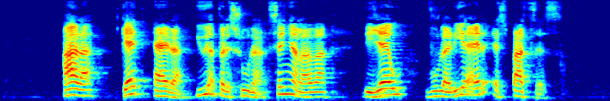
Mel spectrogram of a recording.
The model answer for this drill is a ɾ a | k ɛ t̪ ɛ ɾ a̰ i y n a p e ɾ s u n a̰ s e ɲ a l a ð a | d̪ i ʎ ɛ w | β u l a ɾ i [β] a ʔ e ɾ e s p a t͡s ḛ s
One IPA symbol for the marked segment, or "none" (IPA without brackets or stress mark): none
